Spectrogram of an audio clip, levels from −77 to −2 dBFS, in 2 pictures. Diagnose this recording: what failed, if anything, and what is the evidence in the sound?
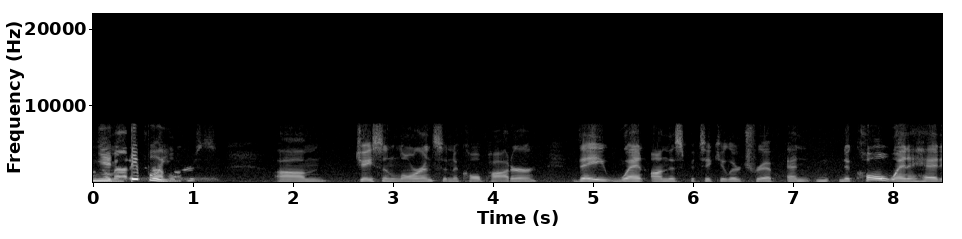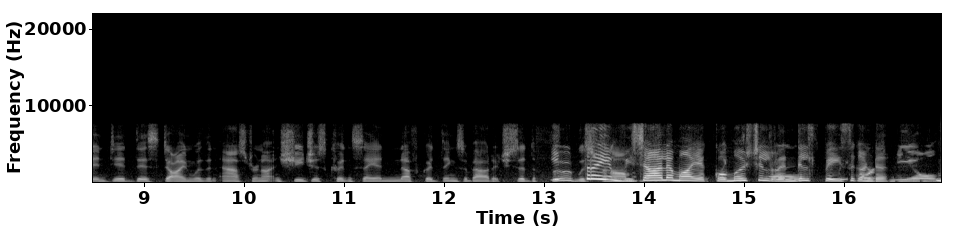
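Echo leak, at the call-processing stage. A faint delayed copy of the speech surfaces at 0.00 to 0.04 s, 0.49 to 0.55 s and 1.06 to 1.26 s. It trails the original by 421 ms and sits roughly 35 dB below it. The likely cause is a far-end loudspeaker feeding its own microphone, with the echo canceller leaving a residue that was sent back. The scraps are short, under the 8 kHz ceiling of the G.722 call path.

Speech suppressed in double talk, also at the call-processing stage. The speech dips repeatedly where both sides overlap. It drops across most of 0.00 to 1.24 s, briefly at 13.54 to 13.59 s and 13.88 to 14.00 s, then heavily at 14.58 to 15.53 s and 15.93 to 16.87 s. The deepest dips reach about 25 dB. The likely mechanism is the echo canceller treating the local talker as echo and attenuating both together.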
